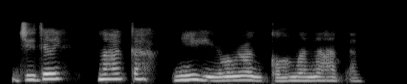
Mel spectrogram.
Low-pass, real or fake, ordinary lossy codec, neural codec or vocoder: 7.2 kHz; fake; none; codec, 16 kHz, 1 kbps, FreqCodec, smaller model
